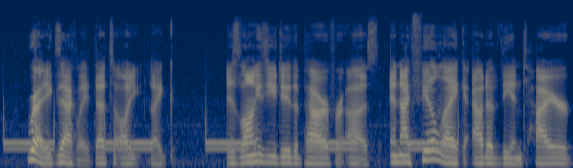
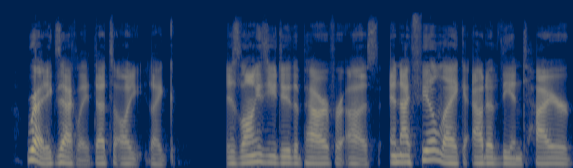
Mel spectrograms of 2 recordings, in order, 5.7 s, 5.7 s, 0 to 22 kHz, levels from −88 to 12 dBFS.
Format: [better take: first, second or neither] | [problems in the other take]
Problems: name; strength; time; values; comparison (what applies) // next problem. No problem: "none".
second | phone ringing; faint; until 4.5 s; peak 10 dB below the speech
